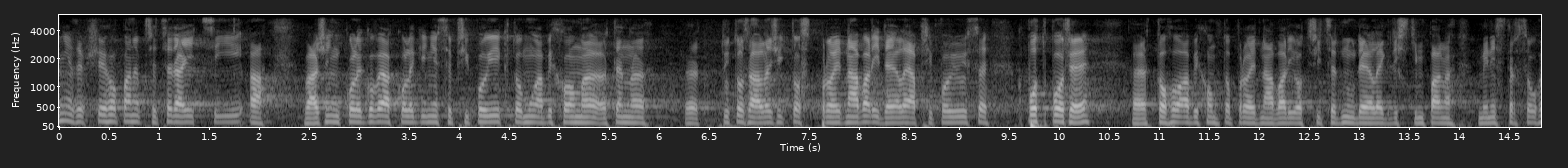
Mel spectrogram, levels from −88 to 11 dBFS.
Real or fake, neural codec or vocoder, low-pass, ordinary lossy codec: real; none; 5.4 kHz; AAC, 48 kbps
